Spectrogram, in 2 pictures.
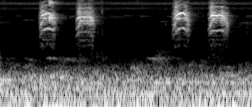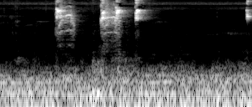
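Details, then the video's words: Juvenile scarlet minivet, still in speckled young plumage, learning to sing: short, noisy high chirps in separate bursts spaced about a second apart, some with faint thin whistles, over a low steady background rumble. "Kicau sepah raja trotol"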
